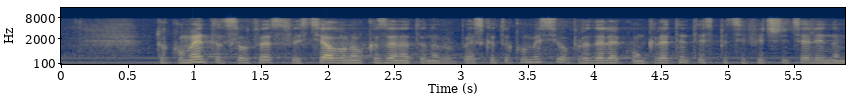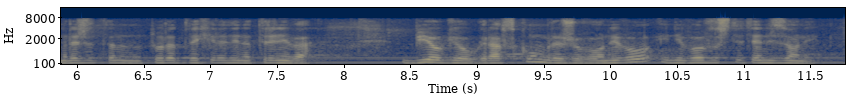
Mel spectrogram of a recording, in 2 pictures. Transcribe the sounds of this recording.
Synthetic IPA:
d̪̥okumɛnt̪ət̪səot̪vɛt̪st̪vəist̪sʲalˠonɐokɐzanət̪ənɐɛvɾopɛjskət̪əkomisijəopɾɛd̪ɛlʲəkoŋkɾɛt̪nit̪ɛispɛt̪sifit͡ʃnit̪sɛlinɐmɾɛʒət̪ənɐnɐt̪uɾəd̪vɛxilʲɐd̪inɐt̪ɾiniva | bioɡɛoɡɾafskomɾɛʒovɔnivɔʔinivɔzɐʃt̪it̪ɛnizɔni

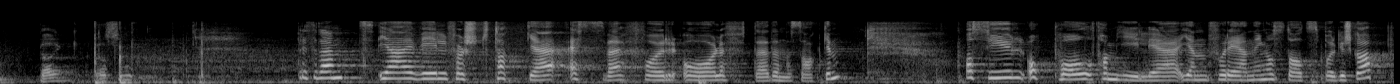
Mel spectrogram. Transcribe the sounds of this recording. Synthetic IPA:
b̥æʁɡ | æsuː | pʰɾɛsɪd̪ɛnt̪jæɪʋɪlfœʂʈt̪ʰːɑkːəʔɛsʋeːfɔɾɔlœft̪əd̪ɛnːəsɑːkən | ɑsyːlɔphɔlfɑmiːlɪəjɛnfɔɾeːnɪŋɔst̪ɑːt̪sbʉɾɡəʂkɑːp

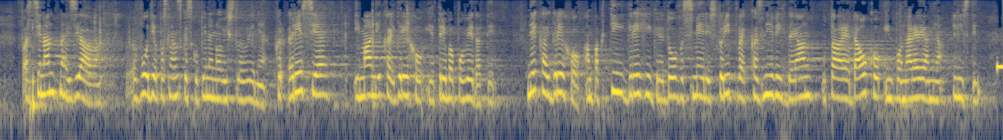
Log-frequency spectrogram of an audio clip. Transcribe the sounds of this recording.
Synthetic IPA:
fa̰st̪sinant̪naizjaːʋaʋoːd̪jɛpɔslanskɛskupiːnɛnɔːʋixslɔʋeːnijɛkəɾɾeːsjɛimaneːkajɡɾeːxɔwjɛt̪ɾeːbapɔʋeːd̪at̪i | neːkajɡɾeːxɔwa̰mpakt̪iɡɾeːxiɡɾɛd̪oːʋəsmeːɾist̪ɔɾiːt̪ʋɛkazniːʋiɣd̪ɛjaːnut̪aːjɛd̪awkɔwʔinpɔnaɾɛjanjalist̪in

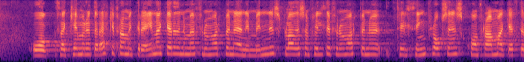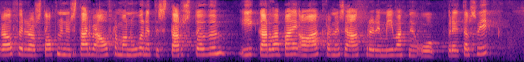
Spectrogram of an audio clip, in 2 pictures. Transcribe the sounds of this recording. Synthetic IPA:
ɔɣθaðcʰɛːmʏɾɛnt̪aɾɛhcɪfɾamːikɾeːjnacɛɾðɪnʏmɛðfɾʏːmvar̥pɪnːɪɛnimɪnːɪsplaːðɪsɛmfɪlt̪ɪfɾʏmar̥pɪnʏ | t̪ʰɪlθiŋkflowksɪnskʰɔːmfɾamːaðcɛft̪ɪɾaðfɪɾɪɾawst̪ɔpnɪnːʏmst̪aɾvɪaːwfɾamaðnuːvɛɾant̪ɪst̪aɾ̥st̪œvʏm | ikaɾðapajawaːkʰɾanɛsɪaːkʰɾɪɾɪmiːvat̪nʏʔɔɣpɾeːjt̪alsvik

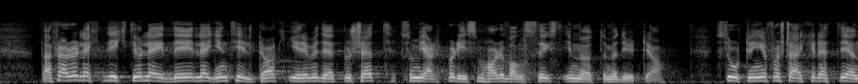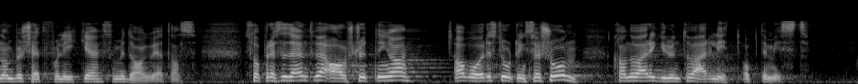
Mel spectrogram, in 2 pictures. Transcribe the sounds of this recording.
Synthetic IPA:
d̪̥æɾfɔɾæɖɛɾɪkt̪ɪɔld̪lɛɡːəɪnt̪ʰɪlt̪ɑːkʰɪɾɛʋɪd̪eːʈ̪̚bʉd̪ʂɛt̪ːsɔmjɛlpəɖɪsɔmɦɑɖɛʋɑnslɪɡst̪ɪmøːt̪əmɛd̪y̰ːʈʰḭːɑ̰ | st̪uːʈɪŋːəfɔʂʈæɾkəɖɛt̪ːəjɛnːɔmbʉd̪ʂɛt̪ːfɔɭiːkəsɔmɪd̪ɑ̰ːɡʋḛːt̪ʰɑ̰ssɔpʰɾɛsɪd̪ɛnt̪ʋɛɑːʋʂlʉt̪nɪŋɑɑʋoːɾəst̪uːʈɪŋssɛʂuːnkʰɑnd̪ɛʋæːɾəɡɾʉnt̪ɪlɔʋæːɾəlɪt̪ːʰɔpt̪ɪmɪ̰st̪

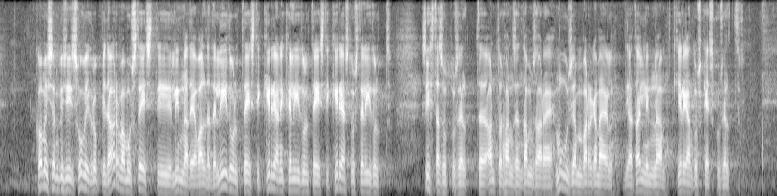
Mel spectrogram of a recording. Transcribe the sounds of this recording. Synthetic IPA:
ko̞misjo̞nkysishuviɡɾupːid̪̥e̞ɑrvɑmust̪e̞ːst̪ilinːɑd̪e̞jɑvɑld̪̥ɑd̪̥e̞liːd̪̥ult̪ːˑe̞ːst̪ikirjɑnikːˑe̞liːd̪̥ult̪ːˑe̞ːst̪ikiɾjɑst̪ust̪e̞liːd̪̥ult̪ | siht̪ɑsut̪ːˑuse̞lt̪ɑnt̪ːˑo̞nɦɑnsent̪ɑmsɑːɾe̞muːsiɑmvɑrɡ̥ɑmæeljɑt̪ɑlʲːinːɑkiɾjɑnd̪̥uske̞skuse̞lt̪ˑ

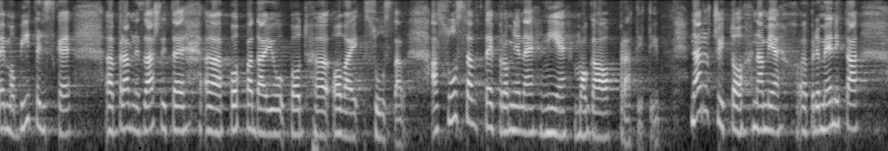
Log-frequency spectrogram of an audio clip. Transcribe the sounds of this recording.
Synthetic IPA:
imobiːt̪eʎske̞ | pɾaːʋne̞zaːʃt̪it̪e̞po̞t̪̚pad̪ajupo̞d̪oʋajsuːst̪a̰ʋasuːst̪aʋt̪e̞ːpɾo̞mjenenijemo̞ɡao̞pɾat̪it̪i | naːɾo̞t͡ʃit̪o̞namjepɾemenit̪a

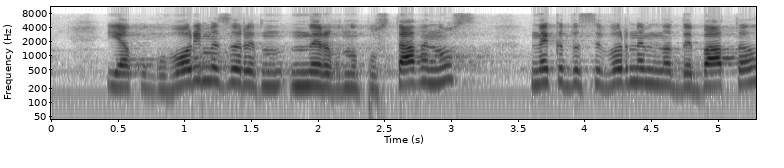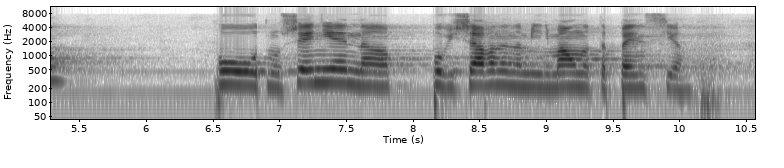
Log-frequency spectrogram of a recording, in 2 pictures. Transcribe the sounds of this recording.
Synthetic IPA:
iɐkoɡovɔɾimɛzɐɾnɛɾɐvnopost̪avɛnost̪ | nɛkəd̪ɐsɛvɤɾnɛmnɐd̪ɛbat̪ə | poːt̪noʃɛniɛnɐpoviʃavɐnɛnɐminimalˠnət̪əpɛnsijə

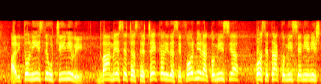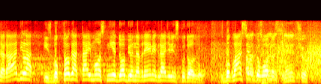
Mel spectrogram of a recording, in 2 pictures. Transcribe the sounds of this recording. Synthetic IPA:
a̰lit̪o̞ːniːst̪e̞ut͡ʂinilḭ | d̪ʋaːmje̞set͡ʃast̪e̞t͡ʃekalid̪ase̞fo̞ɾmiːɾako̞misija | po̞slet̪aːko̞misijanije̞niʃt̪aɾaːd̪ila | izbo̞ɡt̪o̞ɡat̪aːjmo̞ːst̪nije̞d̪o̞bio̞naʋɾeːme̞ɡɾad͡ʑeʋinskud̪o̞zʋolˠṵ | zbo̞ɡʋaʃeod̪ɡo̞ʋo̞ːɾnost̪ḭeːt͡ɕu

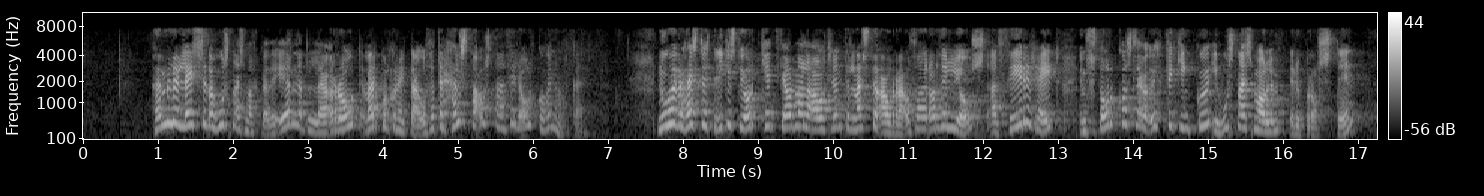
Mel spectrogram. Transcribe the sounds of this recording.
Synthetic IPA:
hœmlʏleːjsɪðawɦuːst̪naːɪsmar̥kaðɪʔɛɾnɛpllɛɣaroːwt̪vɛɾpowlkʏnait̪aːɣɔɣθɛt̪ːɛɾ̥hɛlst̪aʔa̰ːwst̪aːðɪnfɪɾɪɾowlkawvɪnːʏma̰r̥ka̰ðɪ̰ | nuhɛvʏɾ̥ɦajst̪ver̥t̪ɾiːcɪst̪jowɾt̪cʰejm̥t̪fjawɾmawlaaːwœht̪lʏnt̪ʰɪlnajst̪ʏʔaːwɾa̰ʔɔɣθaðɛɾɔɾðɪljowst̪aðfɪːɾɪɾ̥heːjt̪ʏmst̪owɾkʰɔst̪lɛɣaʏhpːɪcːiŋkʏʔihuːst̪naðɪsmaːwlʏmɛɾʏpɾɔst̪ɪn

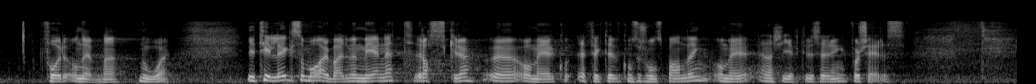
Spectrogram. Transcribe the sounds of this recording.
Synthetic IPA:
fɔɾɔ̰nɛʋnənuːə̰ | ɪt̪ʰɪlːɛɡsɔmɔɑɾbæɪd̪əmɛmeːɳɛt̪ːɾɑskəɾəɔ̰meːɾɛfək̚t̪ʰiːʋkʰʊns̬ʉʂuːnsbəhɑnd̪lɪŋɔ̰meːɾɛnæʂiːɑk̚t̪ɪʋɪseːɾɪŋfɔʂḛːɾə̰s

